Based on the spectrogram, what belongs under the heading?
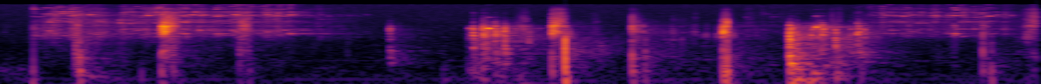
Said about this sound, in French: La porte d'entrée qui s'ouvre.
